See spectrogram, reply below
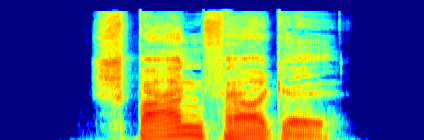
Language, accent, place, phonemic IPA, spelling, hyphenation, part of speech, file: German, Germany, Berlin, /ˈʃpaːnfɛʁkəl/, Spanferkel, Span‧fer‧kel, noun, De-Spanferkel.ogg
- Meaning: suckling pig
